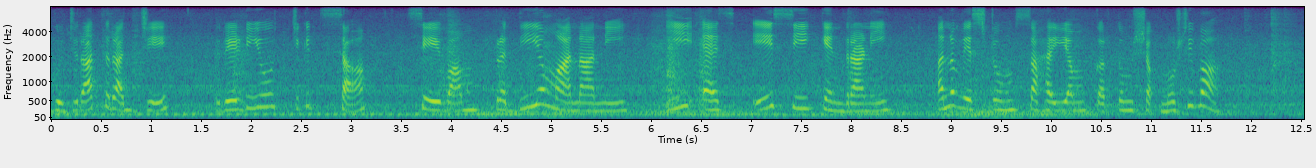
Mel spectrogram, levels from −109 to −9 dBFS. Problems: constant background noise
